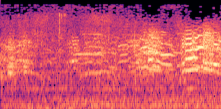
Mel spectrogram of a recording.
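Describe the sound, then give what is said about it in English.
A large flock of gulls doing courtship behaviors on a salt pond levee near Fremont, San Francisco Bay, call in a loose chorus of harsh, overlapping cries that rise in bursts, set against a steady outdoor rumble like wind or traffic, with no talking. “So up ahead, there are some gulls doing some courtship behaviors on the levee, which is definitely a bad sign.”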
